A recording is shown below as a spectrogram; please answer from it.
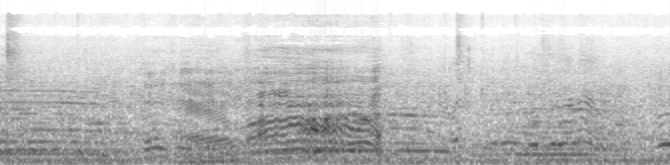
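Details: Enraged cattle frightening onlookers, drawing a crowd of residents: a drawn-out harmonic moo swells in the middle, mixed with people talking and crowd noise.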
